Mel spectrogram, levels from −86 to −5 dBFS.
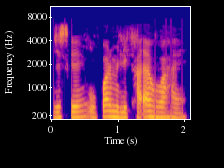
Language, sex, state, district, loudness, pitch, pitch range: Hindi, male, Chhattisgarh, Balrampur, -18 LUFS, 150 Hz, 145-160 Hz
